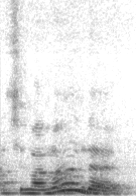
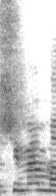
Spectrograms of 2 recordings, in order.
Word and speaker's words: Chimamanda: Chimamanda? Isso, Chimamanda.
